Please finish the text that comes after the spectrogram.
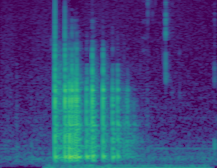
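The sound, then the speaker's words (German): Dice, including a bonus die, are rolled across a hard table in a quick burst of sharp rattling clicks that settle down, followed by a couple of softer isolated taps as they come to rest. No one speaks. “Das heißt, du darfst zweimal würfeln.”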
